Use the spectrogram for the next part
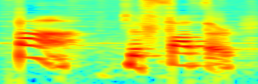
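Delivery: ordinary talk, nothing marked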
